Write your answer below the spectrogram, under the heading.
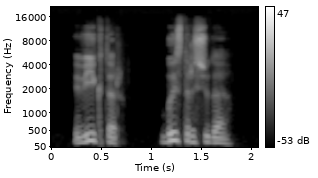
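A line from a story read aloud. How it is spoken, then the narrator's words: Loud booming bark. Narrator (Russian): зычно гаркнул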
